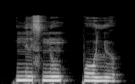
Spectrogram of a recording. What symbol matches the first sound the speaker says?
n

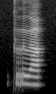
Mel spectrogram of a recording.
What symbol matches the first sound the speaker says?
k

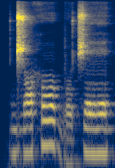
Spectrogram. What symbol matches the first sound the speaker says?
d͡ʒ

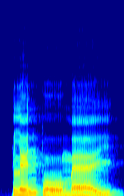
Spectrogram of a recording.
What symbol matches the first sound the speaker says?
l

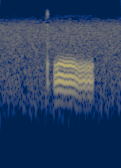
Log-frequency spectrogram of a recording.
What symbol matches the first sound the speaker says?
kʼ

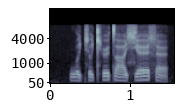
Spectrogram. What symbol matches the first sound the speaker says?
w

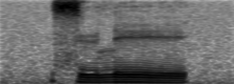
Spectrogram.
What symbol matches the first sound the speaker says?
s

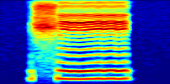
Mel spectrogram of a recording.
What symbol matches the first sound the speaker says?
ʃ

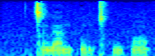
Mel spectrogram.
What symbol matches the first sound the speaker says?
ǀ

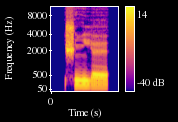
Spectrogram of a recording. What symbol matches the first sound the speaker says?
ʃ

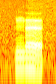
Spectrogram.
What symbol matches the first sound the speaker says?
ŋ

